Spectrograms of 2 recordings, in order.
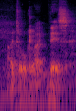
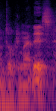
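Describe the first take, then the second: First: He speaks in the character Yizik's voice. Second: He speaks in his own normal voice.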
